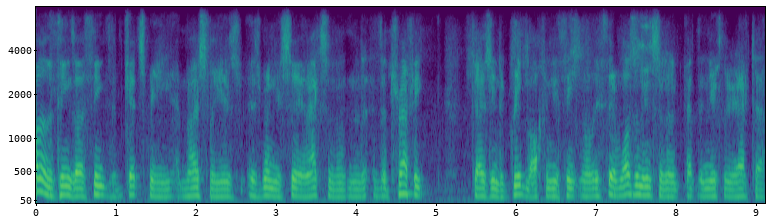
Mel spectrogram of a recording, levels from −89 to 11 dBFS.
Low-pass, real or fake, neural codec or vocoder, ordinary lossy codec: 7.2 kHz; fake; codec, 44.1 kHz, 7.8 kbps, Pupu-Codec; Opus, 16 kbps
